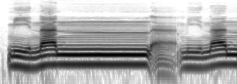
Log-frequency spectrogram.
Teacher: Nannya yang kita panjangkan, yang kita gunnahkan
